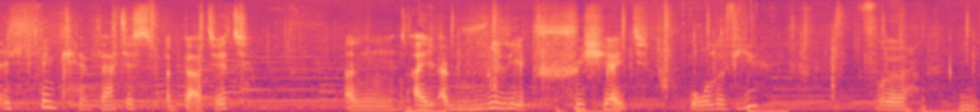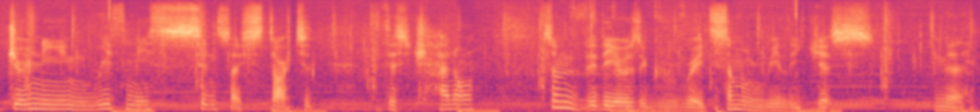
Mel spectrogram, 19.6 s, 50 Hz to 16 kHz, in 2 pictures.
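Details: Adult male cyclist with acquired apraxia of speech that began a few days after a bike crash with head impact and loss of consciousness, about 2 weeks earlier; worse a week before and improving; acquired apraxia of speech.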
